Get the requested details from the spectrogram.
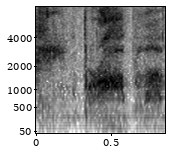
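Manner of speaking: hushed, unvoiced whisper. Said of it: "I say in psychic communication".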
